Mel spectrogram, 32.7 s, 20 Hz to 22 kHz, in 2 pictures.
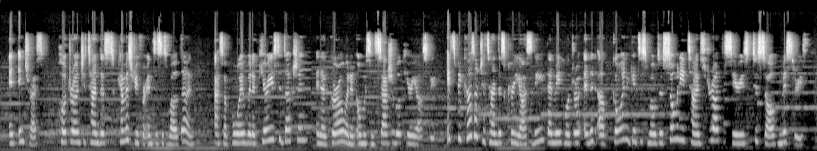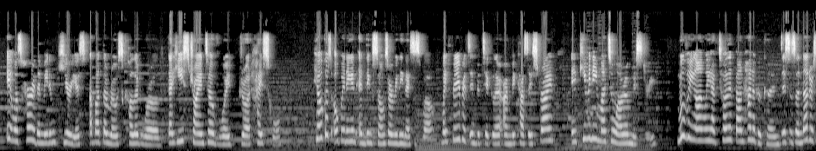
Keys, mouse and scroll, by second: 1.3 ctrl+=, 7.6 ctrl+z, 7.9 ctrl+z, 8.6 ctrl+-, 9.2 ctrl+z, 9.4 ctrl+z, 10.3 c, 14.9 ctrl+=, 15.8 ctrl+=, 17.0 ctrl+-, 17.6 ctrl+z, 20.3 ctrl+z, 20.7 ctrl+z, 20.9 ctrl+z, 23.5 ctrl+=, 28.8 scroll, 29.3 ctrl+-, 29.4 ctrl+-, 29.9 ctrl+-, 31.1 ctrl+-, 31.7 ctrl+=.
